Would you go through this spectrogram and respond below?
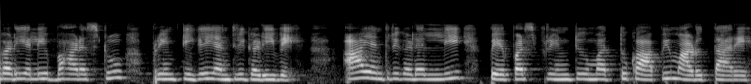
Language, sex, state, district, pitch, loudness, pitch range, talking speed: Kannada, female, Karnataka, Bidar, 240 Hz, -18 LUFS, 230-255 Hz, 90 wpm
